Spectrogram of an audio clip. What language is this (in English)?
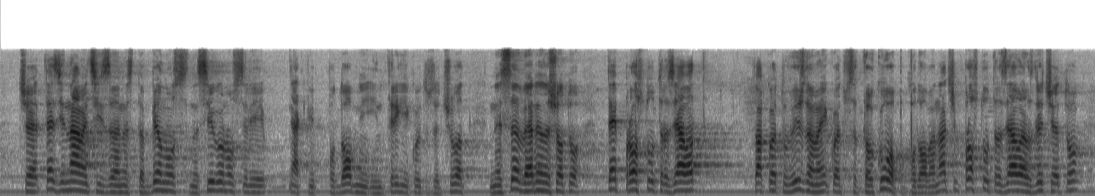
Bulgarian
